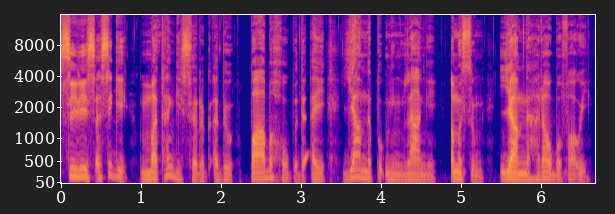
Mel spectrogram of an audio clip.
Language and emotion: Manipuri, happy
